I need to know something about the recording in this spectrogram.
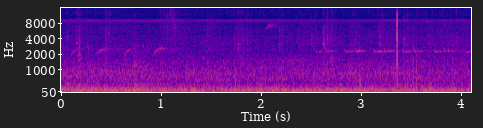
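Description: Near silence: faint outdoor background with a low rumble, a few faint high chirps, and a single sharp click near the end.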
